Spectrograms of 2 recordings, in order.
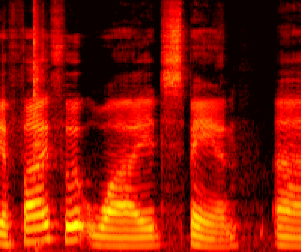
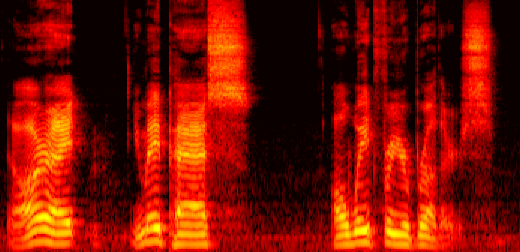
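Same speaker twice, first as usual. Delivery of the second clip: rough, gruff storybook bridge troll voice. Narrator reads the troll answering from beneath the bridge: deep gruff troll voice. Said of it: "In a deep, gruff voice from beneath the bridge answers".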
